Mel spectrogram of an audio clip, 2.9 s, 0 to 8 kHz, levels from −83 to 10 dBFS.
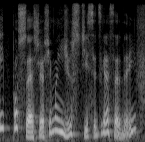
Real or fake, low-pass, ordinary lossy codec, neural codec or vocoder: real; 7.2 kHz; none; none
